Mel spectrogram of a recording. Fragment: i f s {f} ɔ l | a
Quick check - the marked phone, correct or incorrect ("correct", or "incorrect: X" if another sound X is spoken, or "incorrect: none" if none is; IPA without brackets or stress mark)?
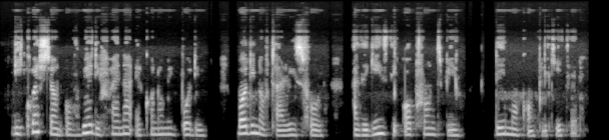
correct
